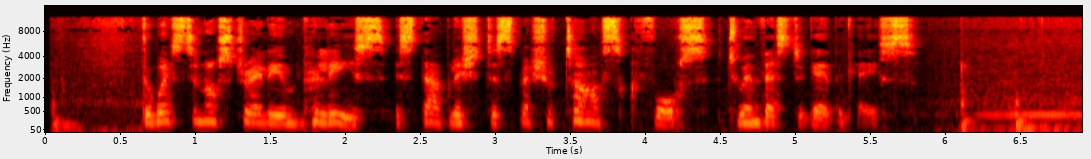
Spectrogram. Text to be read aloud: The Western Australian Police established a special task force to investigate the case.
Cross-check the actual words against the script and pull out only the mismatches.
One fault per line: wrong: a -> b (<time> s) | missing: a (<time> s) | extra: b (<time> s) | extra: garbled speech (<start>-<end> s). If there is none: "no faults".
no faults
